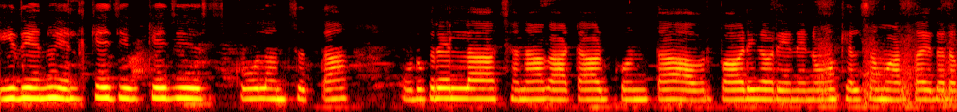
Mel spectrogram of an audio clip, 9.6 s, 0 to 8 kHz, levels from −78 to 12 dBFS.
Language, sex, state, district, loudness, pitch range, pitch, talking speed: Kannada, female, Karnataka, Raichur, -16 LUFS, 230-250 Hz, 235 Hz, 55 wpm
